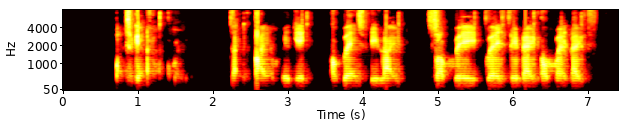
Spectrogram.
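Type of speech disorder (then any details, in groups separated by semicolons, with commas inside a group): Electrolarynx speech; throat cancer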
